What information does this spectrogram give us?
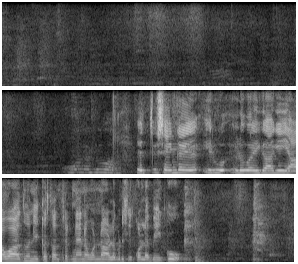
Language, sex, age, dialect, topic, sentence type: Kannada, female, 18-24, Central, agriculture, question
